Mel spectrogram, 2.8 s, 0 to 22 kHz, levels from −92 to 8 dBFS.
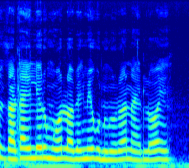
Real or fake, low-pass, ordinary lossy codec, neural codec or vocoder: real; none; none; none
